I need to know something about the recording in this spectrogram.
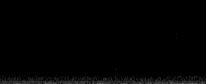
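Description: Faint, scattered clicks and taps from a digital pen writing on screen, over a steady low hum.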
